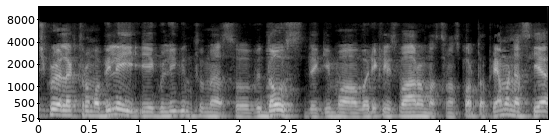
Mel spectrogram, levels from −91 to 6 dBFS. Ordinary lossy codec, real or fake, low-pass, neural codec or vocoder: AAC, 32 kbps; real; 7.2 kHz; none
